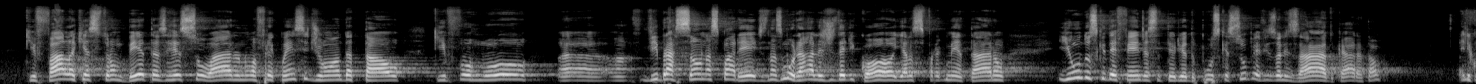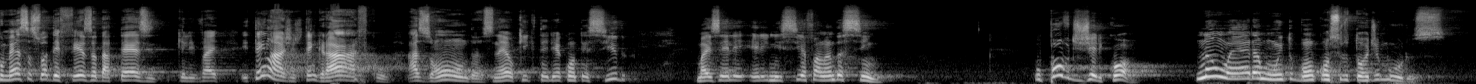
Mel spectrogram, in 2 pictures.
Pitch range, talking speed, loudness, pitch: 190-230 Hz, 165 wpm, -18 LUFS, 210 Hz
